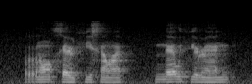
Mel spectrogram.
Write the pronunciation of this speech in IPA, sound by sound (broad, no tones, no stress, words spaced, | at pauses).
rɔ̃ xɛɭ fʲɛxɛ̃lˠɛ̃ | nɛwfʲɤ ɭɛ̃ŋ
